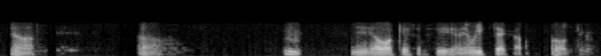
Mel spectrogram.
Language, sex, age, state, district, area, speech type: Malayalam, male, 18-30, Kerala, Idukki, rural, conversation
